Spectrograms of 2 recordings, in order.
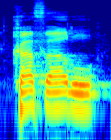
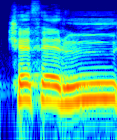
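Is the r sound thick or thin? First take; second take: thick; thin. First: The r sound is thick and heavy. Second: The r sound is thin and light. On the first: The speaker calls it right. "Ra kalın" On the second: The speaker calls it wrong. "şeklinde ra'yı ince okumuyoruz"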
